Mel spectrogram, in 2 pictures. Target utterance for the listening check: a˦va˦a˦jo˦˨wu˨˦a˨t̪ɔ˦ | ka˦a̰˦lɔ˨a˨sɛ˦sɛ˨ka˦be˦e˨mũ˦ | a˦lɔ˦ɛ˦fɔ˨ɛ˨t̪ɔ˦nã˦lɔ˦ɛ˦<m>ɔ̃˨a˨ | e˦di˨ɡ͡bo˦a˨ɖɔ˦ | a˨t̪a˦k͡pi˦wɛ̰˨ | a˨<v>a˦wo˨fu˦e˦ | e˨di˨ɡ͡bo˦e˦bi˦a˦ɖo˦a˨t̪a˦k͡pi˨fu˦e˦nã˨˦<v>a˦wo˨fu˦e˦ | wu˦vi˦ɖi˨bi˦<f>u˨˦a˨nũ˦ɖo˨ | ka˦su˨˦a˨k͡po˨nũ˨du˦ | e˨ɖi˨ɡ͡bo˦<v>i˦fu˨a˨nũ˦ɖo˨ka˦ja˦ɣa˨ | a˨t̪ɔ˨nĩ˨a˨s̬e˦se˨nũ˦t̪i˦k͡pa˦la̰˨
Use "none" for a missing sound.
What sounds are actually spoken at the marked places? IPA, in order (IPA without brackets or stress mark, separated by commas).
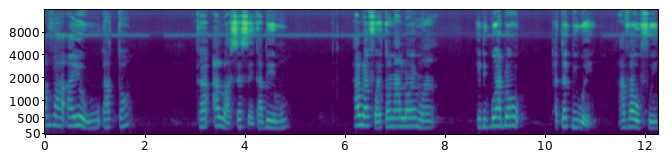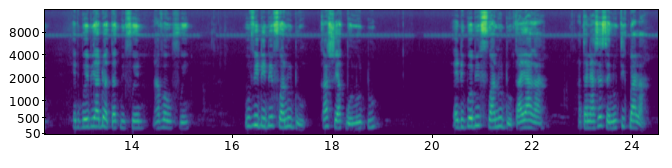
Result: m, v, v, f, b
